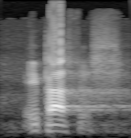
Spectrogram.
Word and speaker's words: Epaphras: So now I'm totally confused, but Epirusa, how do you pronounce that? Huh? Epaphras. Yeah, okay, we'll try that one.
